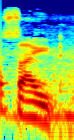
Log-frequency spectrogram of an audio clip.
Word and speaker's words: sight: साइट SIGHT, अब यहाँ पे GH हो जाता है साइलेंट और इसे पढ़ते हैं साइट।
